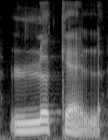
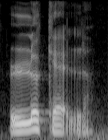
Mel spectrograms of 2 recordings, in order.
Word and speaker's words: lequel: So remember, you've got to pronounce it lequel. Even if you've got this QU, okay? Remember that this U phonetically doesn't exist, so lequel.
